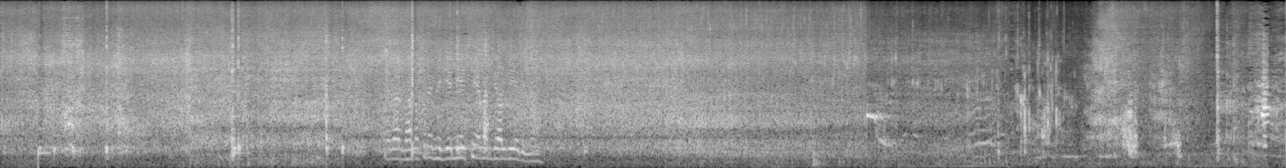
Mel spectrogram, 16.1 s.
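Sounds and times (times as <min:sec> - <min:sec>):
water pouring: 0:00.0 - 0:15.0
food sizzling in hot oil: 0:00.0 - 0:16.0
water splashing: 0:09.4 - 0:15.0
ladle stirring liquid: 0:10.8 - 0:16.0.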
